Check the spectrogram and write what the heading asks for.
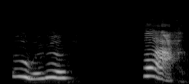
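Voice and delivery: talking through a yawn. Real, not acted. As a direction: yawn out the words. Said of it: "I don't know why I'm yawning".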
